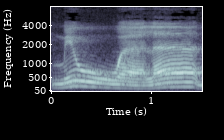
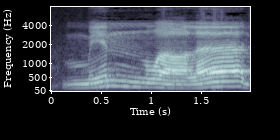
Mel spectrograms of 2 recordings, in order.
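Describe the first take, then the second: First: The n sound merges into the w. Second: The n sound is clearly pronounced.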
